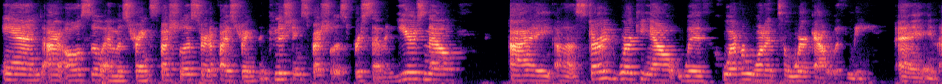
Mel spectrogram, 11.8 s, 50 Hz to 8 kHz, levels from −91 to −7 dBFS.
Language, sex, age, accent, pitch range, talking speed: English, female, 30-49, American, 170-210 Hz, 155 wpm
